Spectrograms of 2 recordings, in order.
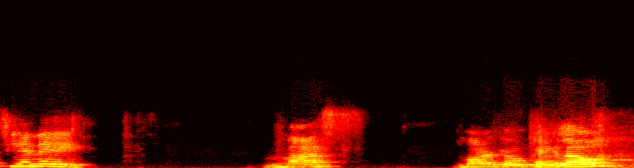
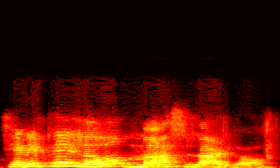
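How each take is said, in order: First: "tiene más largo pelo" in broken pieces, rising questioningly on "pelo"; doubtful wrong example. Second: "Tiene pelo más largo" said loud and firm, falling at the end; emphatic correct example. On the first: Teacher testing awkward word order on the class, doubtful questioning tone. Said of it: "Super Spanglishy, right?". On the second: Teacher showing the class the natural word order, emphatic falling statement. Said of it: "Does that sound nice to you guys?". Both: Shown as a demonstration.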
